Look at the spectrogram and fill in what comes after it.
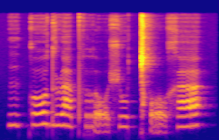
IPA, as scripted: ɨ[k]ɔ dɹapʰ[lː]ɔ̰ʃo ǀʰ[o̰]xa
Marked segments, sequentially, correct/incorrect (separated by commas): correct, incorrect, incorrect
